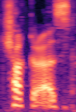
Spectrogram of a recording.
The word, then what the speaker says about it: chakras: So Chuck Norris, like that's how you pronounce chakras.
